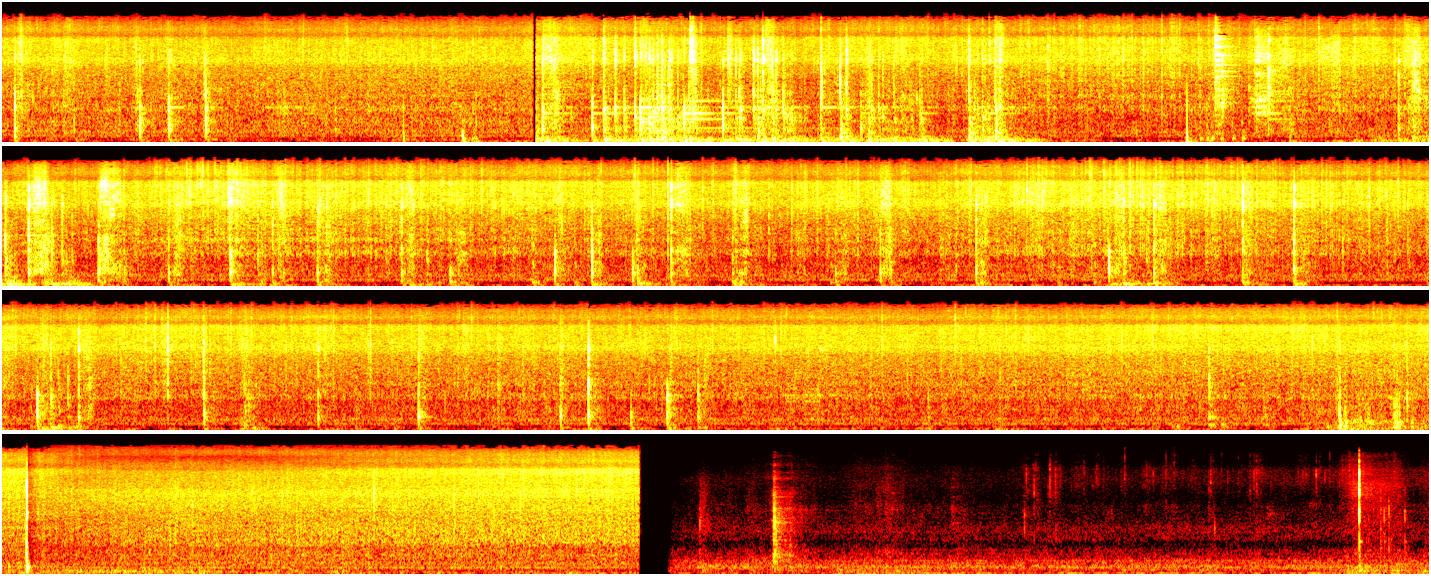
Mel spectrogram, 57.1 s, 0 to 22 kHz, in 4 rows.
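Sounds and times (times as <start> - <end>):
spatula stirring and scraping: 0.0 - 3.1, 4.7 - 10.7, 12.0 - 42.7
faint crackles: 0.0 - 47.4
food sizzling in a wok: 0.0 - 49.2
spatula knocking against wok: 5.4 - 10.0.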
